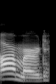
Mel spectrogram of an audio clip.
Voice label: "armoured", female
